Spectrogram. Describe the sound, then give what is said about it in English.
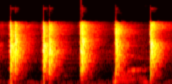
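Five sharp hand claps at a steady, deliberate pace, each crisp, with brief quiet gaps between them and no voices. “Here with us in celebrating, if you heard a little extra clap action, we got a special guest here with us this episode.”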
